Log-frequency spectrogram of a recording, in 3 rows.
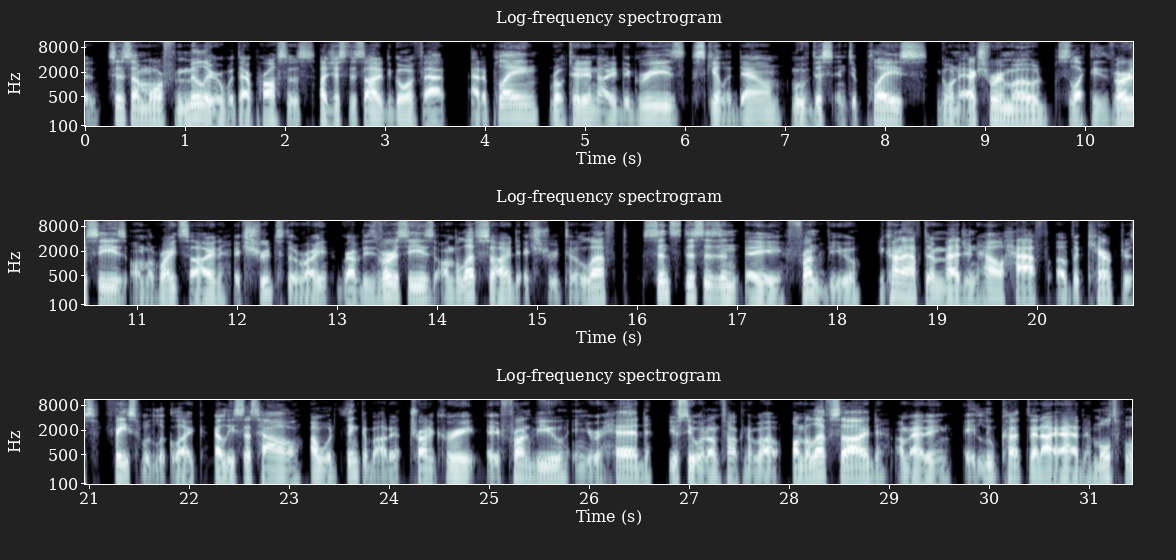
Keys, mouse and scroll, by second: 4.4 e, 4.8 click, 5.5 9, 5.9 w, 6.0 click, 6.1 e, 6.4 click, 6.9 w, 7.2 click, 8.3 w, 8.8 d, 9.7 x, 12.8 click, 13.4 d, 13.7 x, 15.9 click, 18.1 click, 29.5 ctrl+r, 30.4 right click, 31.1 ctrl+r.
